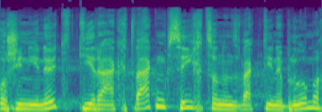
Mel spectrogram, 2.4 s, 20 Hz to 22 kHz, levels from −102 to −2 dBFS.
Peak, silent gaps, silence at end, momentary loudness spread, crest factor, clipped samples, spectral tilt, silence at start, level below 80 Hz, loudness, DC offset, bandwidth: -2 dBFS; none; 0 s; 2 LU; 14 dB; under 0.1%; -5 dB/octave; 0 s; -58 dBFS; -16 LUFS; under 0.1%; 16 kHz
